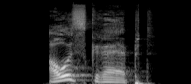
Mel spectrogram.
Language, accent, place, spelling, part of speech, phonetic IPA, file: German, Germany, Berlin, ausgräbt, verb, [ˈaʊ̯sˌɡʁɛːpt], De-ausgräbt.ogg
- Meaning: third-person singular dependent present of ausgraben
